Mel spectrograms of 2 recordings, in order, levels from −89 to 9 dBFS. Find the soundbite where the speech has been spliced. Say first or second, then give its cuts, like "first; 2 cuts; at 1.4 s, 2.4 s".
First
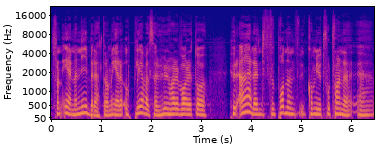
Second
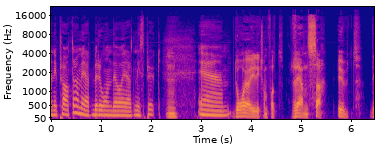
second; 2 cuts; at 3.6 s, 4.7 s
